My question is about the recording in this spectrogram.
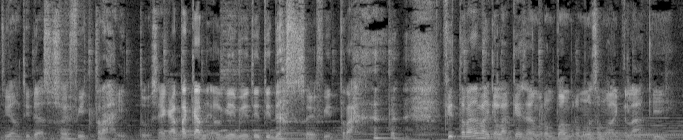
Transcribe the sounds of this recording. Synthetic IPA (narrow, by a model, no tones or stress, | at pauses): t̪ujaŋt̪idaʔsəsuajfit̪ɾahḭt̪ṵsajakat̪akanɛ̰lɡebet̪et̪idaʔsə̥suɛfit̪ɾah | fit̪ɾahɲalakilakis̬ajaŋpəɾəmpuanpəɾəmuansəmalakilaki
